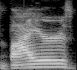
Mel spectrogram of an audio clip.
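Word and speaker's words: Byers: Look Chris Buyers. Buyers rhymes with Meyers.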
